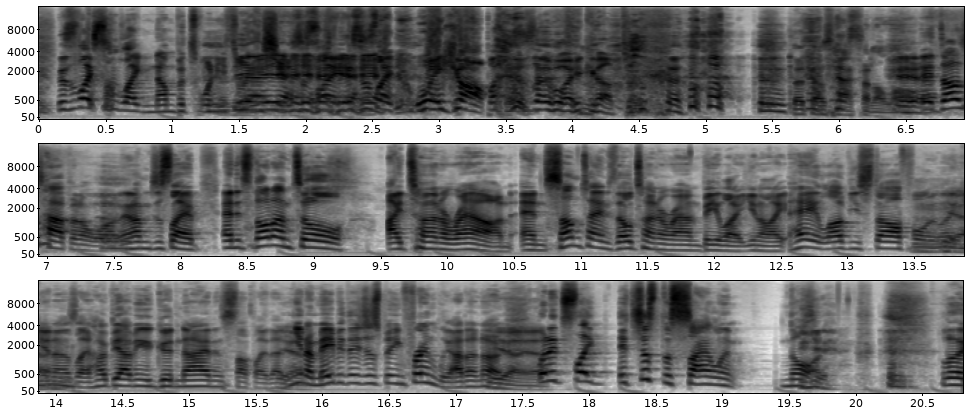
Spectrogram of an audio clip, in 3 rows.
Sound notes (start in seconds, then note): 0.0 all laughing; 3.4 chuckles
